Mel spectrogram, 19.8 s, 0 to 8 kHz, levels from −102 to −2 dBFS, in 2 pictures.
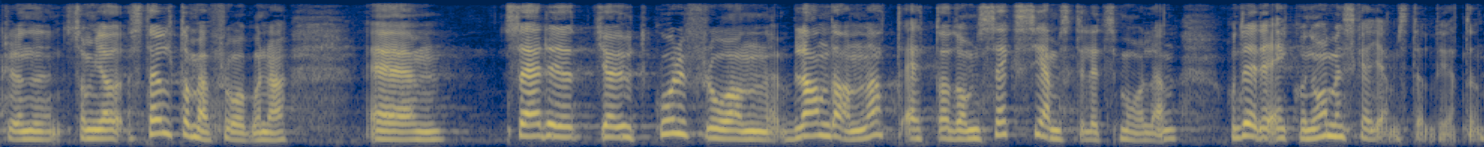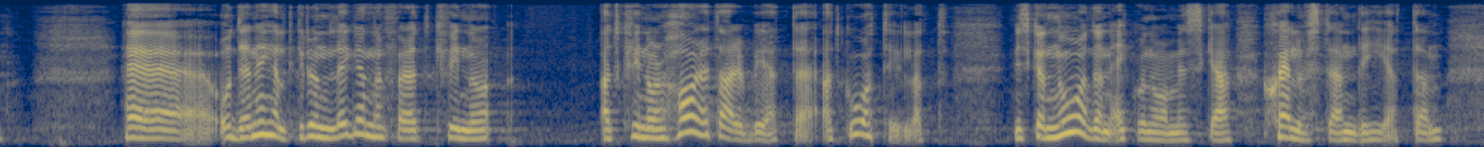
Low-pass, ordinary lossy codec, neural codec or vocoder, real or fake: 7.2 kHz; none; codec, 16 kHz, 8 kbps, FreqCodec, larger model; fake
